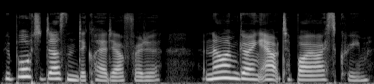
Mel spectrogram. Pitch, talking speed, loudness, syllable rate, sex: 230 Hz, 240 wpm, -17 LUFS, 6.4 syllables/s, female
